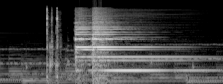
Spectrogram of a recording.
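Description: Subscribe-animation sound effects over electronic organ music: a quick double click about half a second in, then a loud, bright bell ding that rings out and fades over about a second.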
